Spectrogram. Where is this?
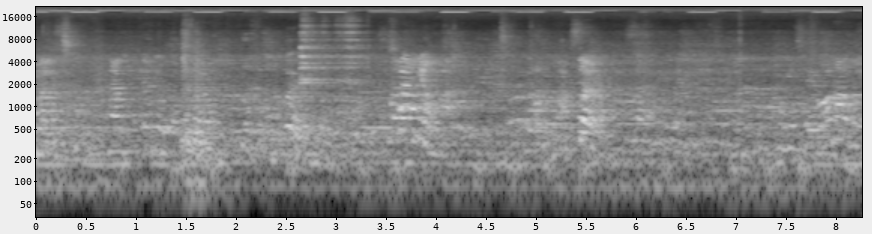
in a crowded indoor space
